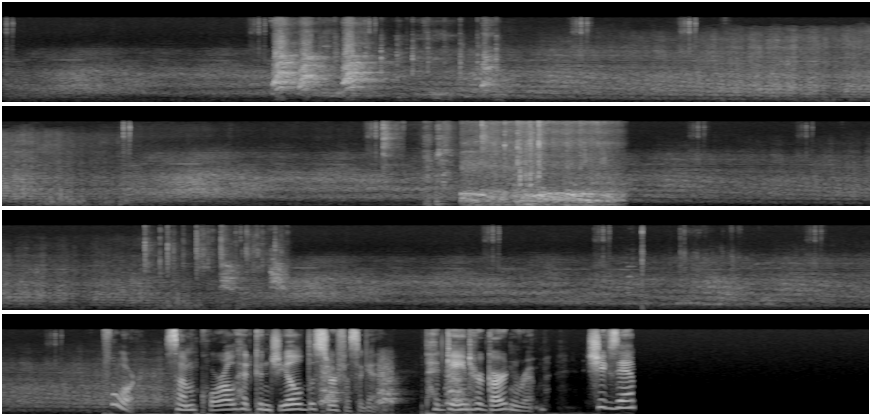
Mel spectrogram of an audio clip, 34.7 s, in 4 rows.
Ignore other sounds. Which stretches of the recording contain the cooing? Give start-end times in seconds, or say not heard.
3.0-5.0, 13.2-14.9, 23.6-25.6.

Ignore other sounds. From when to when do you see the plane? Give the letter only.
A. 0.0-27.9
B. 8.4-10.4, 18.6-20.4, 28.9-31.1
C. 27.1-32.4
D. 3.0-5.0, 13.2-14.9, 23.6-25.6
A.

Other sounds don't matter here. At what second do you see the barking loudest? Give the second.
3 s.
